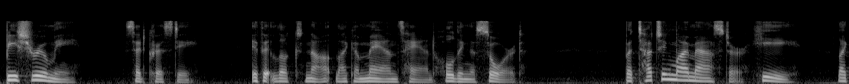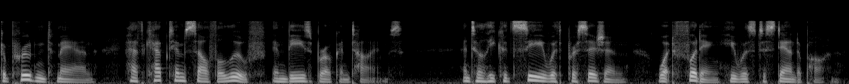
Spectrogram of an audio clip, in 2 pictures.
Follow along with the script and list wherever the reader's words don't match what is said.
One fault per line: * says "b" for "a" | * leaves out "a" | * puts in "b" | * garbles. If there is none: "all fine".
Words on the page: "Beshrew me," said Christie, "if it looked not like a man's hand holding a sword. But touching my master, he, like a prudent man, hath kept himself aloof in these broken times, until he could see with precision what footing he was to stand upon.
all fine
